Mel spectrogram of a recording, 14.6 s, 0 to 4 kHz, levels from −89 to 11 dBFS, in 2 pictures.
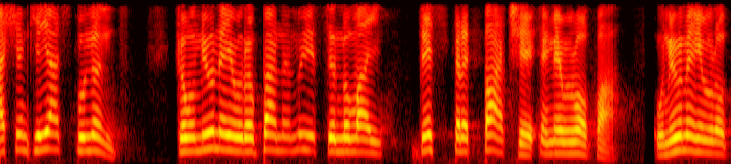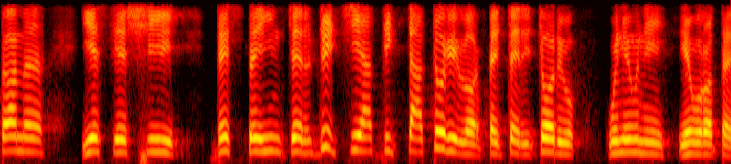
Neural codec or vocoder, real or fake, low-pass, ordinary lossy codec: codec, 16 kHz, 1 kbps, FunCodec, trained on Chinese and English, 50 frames a second; fake; 3.6 kHz; none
